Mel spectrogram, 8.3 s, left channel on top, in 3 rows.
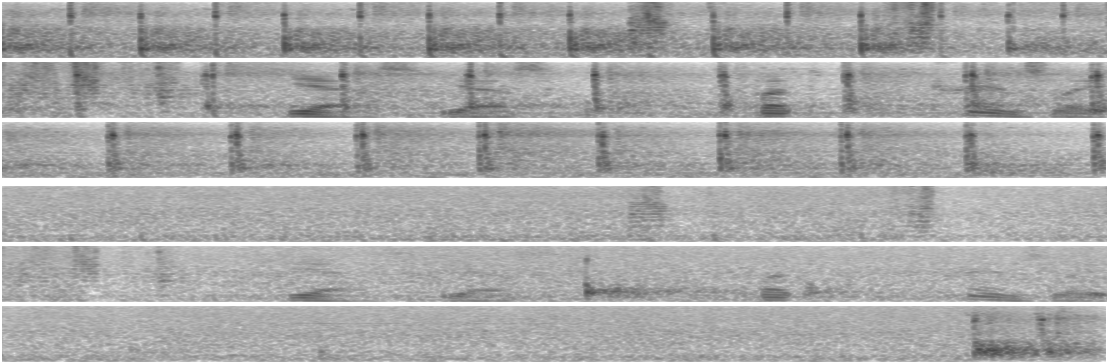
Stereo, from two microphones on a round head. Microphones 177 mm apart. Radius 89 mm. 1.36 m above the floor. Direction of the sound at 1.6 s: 25° left (ahead or behind).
